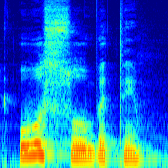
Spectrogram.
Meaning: to personify
- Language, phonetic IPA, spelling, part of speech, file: Ukrainian, [ʊɔˈsɔbete], уособити, verb, Uk-уособити.ogg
